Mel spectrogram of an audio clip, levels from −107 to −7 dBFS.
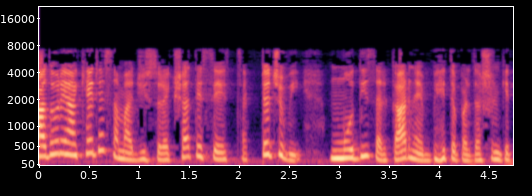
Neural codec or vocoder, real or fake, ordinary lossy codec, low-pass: none; real; none; 7.2 kHz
